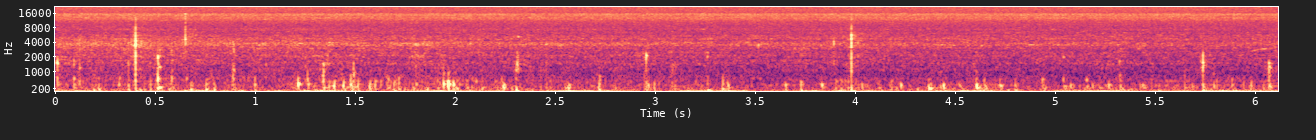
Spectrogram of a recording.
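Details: Adult woman's hunger-related stomach growling: low muffled gurgles and soft pops over a steady deep hum; ordinary borborygmi of digestion and hunger.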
